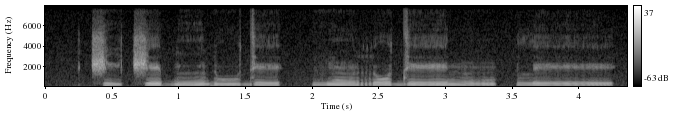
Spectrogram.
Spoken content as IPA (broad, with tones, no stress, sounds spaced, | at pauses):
t͡ʃ i˦˨ t͡ʃ e˦ ɓ ĩ˨˦ ɗ uː˦ d e˦ | v ũ˨ r o˦ d eː˦ n ũ˨ | l eː˨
